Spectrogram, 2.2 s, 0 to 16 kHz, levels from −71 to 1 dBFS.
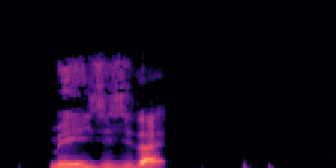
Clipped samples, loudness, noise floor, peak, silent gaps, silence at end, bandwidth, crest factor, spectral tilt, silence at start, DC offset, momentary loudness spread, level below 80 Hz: under 0.1%; -23 LUFS; -62 dBFS; -4 dBFS; none; 1.15 s; 11.5 kHz; 22 dB; -3 dB/octave; 0.35 s; under 0.1%; 5 LU; -80 dBFS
